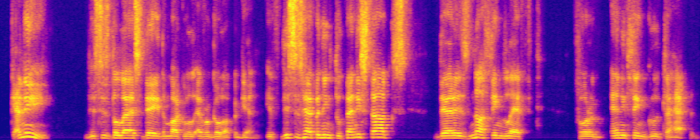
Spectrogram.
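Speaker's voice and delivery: put-on accent coming out Russian-sounding. Retelling what his respected mentor told him about a stock, mentor impression, Russian-sounding accent. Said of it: "Even though that sounded Russian".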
